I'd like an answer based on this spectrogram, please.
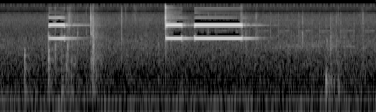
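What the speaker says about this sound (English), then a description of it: "multimeter, set this to continuity" A multimeter in continuity mode beeps in short electronic tones while probing pins on a car radio's aux port wiring: two brief beeps, then a longer pair close together, clear over faint handling noise.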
